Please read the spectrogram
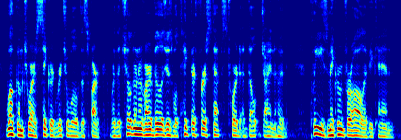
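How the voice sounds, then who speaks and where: On a very clean recording with a silent background, a man does a put-on character voice at a medium pitch and a fairly quick pace. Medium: read story. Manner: pompous, grand.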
